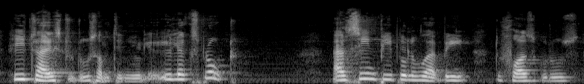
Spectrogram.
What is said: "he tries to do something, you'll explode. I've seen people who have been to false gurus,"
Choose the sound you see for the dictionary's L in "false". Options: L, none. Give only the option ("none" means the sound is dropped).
none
